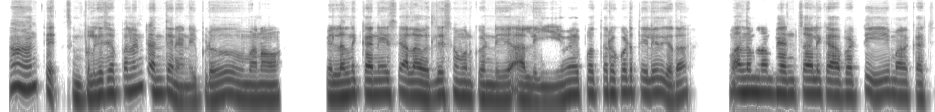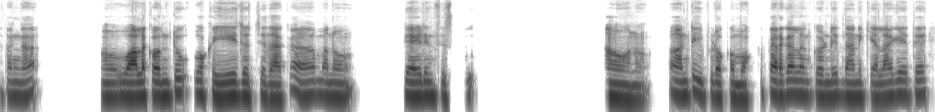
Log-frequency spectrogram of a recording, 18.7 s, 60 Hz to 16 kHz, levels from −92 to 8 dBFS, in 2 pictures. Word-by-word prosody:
ఆ! -, -, +4 dB
అంతే. 225 Hz, +1 st, -2 dB, 0.2 s
సింపుల్‌గా 130 Hz, +3 st, 0 dB
చెప్పాలంటే, 180 Hz, +7 st, -1 dB
అంతేనండి. 140 Hz, -10 st, -1 dB
ఇప్పుడు 115 Hz, +1 st, -3 dB, 0.4 s
మనం 120 Hz, +1 st, +2 dB, 0.6 s
పిల్లల్ని 135 Hz, +3 st, +3 dB
కనేసి, 150 Hz, +1 st, +2 dB
అలా 140 Hz, -1 st, +2 dB
వదిలేసామనుకోండి. 130 Hz, -3 st, -1 dB, 0.2 s
వాళ్ళు 115 Hz, -3 st, +1 dB, 0.2 s
ఏమైపోతారో 150 Hz, +4 st, -1 dB
కూడా 165 Hz, 0 st, 0 dB
తెలీదు 155 Hz, 0 st, -1 dB
కదా! 130 Hz, +4 st, -1 dB, 0.5 s
వాళ్ళని 165 Hz, 0 st, +4 dB
మనం 160 Hz, 0 st, +2 dB
పెంచాలి 155 Hz, +1 st, +2 dB
కాబట్టి, 140 Hz, +3 st, -1 dB, 0.2 s
మనం 135 Hz, -1 st, -1 dB
ఖచ్చితంగా 135 Hz, +2 st, -3 dB, 0.8 s
ఆహ్, 130 Hz, 0 st, 0 dB
వాళ్ళకంటూ 135 Hz, +2 st, +5 dB, 0.2 s
ఒక 140 Hz, -, -5 dB, 0.2 s
ఏజ్ 135 Hz, 0 st, +3 dB
వచ్చేదాకా 125 Hz, +2 st, -2 dB, 0.3 s
మనం 130 Hz, -1 st, +1 dB, 0.7 s
గైడెన్స్ 135 Hz, 0 st, +3 dB
ఇస్తూ 115 Hz, -, -12 dB, 1.4 s
అవును. 120 Hz, -3 st, +2 dB, 0.4 s
అంటే, 140 Hz, +3 st, 0 dB
ఇప్పుడు 135 Hz, 0 st, -3 dB
ఒక 130 Hz, -, -9 dB
మొక్క 120 Hz, 0 st, -3 dB
పెరగాలనుకోండి 140 Hz, -2 st, +1 dB
దానికి 130 Hz, 0 st, 0 dB
ఎలాగైతే 140 Hz, +3 st, -1 dB
135 Hz, 120 wpm, -22 LUFS, 130-150 Hz, 1.4 s, వాళ్ళకంటూ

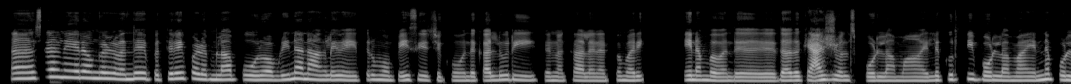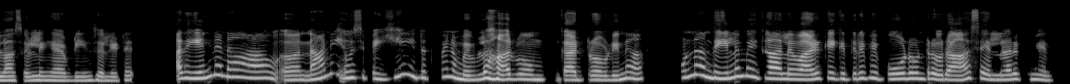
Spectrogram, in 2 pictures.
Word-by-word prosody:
அ -, -, +2 dB, 0.2 s
சில 345 Hz, +1 st, -2 dB
நேரங்கள் 295 Hz, -4 st, +2 dB
வந்து 245 Hz, +3 st, +2 dB
இப்போ 225 Hz, -2 st, -6 dB
திரைப்படம்லாம் 235 Hz, -5 st, +1 dB
போறோம் 210 Hz, -1 st, +1 dB
அப்டின்னா, 230 Hz, +7 st, +1 dB
நாங்களே 210 Hz, -1 st, 0 dB, 0.3 s
திரும்ப 215 Hz, -2 st, -1 dB
பேசி 205 Hz, +2 st, -2 dB
வச்சுக்குவோம். 180 Hz, -1 st, -6 dB
இந்த 180 Hz, 0 st, -2 dB
கல்லூரி 205 Hz, +3 st, 0 dB, 0.2 s
கன 185 Hz, -1 st, -4 dB
கால 175 Hz, -1 st, -2 dB
நட்பு 185 Hz, +3 st, -7 dB
மாரி 185 Hz, +1 st, -1 dB, 0.4 s
"ஏ -, -, +5 dB
நம்ம 200 Hz, -1 st, 0 dB
வந்து 175 Hz, 0 st, -2 dB, 0.4 s
ஏதாவது 180 Hz, +1 st, +1 dB
கேசுவல்ஸ் 195 Hz, +1 st, +1 dB
போடலாமா? 175 Hz, 0 st, -2 dB, 0.2 s
இல்ல 190 Hz, +2 st, -1 dB
குர்தி 230 Hz, +2 st, -2 dB
போடலாமா? 185 Hz, -2 st, 0 dB
என்ன 215 Hz, +4 st, +2 dB
போடலாம்? 190 Hz, -2 st, +1 dB
சொல்லுங்க." 190 Hz, +1 st, 0 dB
அப்டின்னு 180 Hz, +2 st, -3 dB
சொல்லிட்டு. 180 Hz, +3 st, -4 dB, 0.5 s
அது 285 Hz, -, +2 dB
என்னன்னா, 370 Hz, +1 st, 0 dB, 0.8 s
நானே 305 Hz, -, +1 dB
யோசிப்பேன், 295 Hz, -5 st, -1 dB
ஏன் 450 Hz, 0 st, -2 dB
இதுக்கு 300 Hz, -2 st, -5 dB
போய் 355 Hz, -1 st, 0 dB
நம்ம 250 Hz, -7 st, +4 dB
இவ்ளோ 260 Hz, +7 st, +3 dB, 0.2 s
ஆர்வம் 230 Hz, -2 st, +1 dB, 0.2 s
காட்டுறோம். 205 Hz, 0 st, +2 dB
அப்டின்னா 230 Hz, +7 st, +1 dB, 0.5 s
ஒண்ணு 370 Hz, +7 st, 0 dB
அந்த 300 Hz, -4 st, +4 dB
இளமை 370 Hz, +5 st, +1 dB
கால 260 Hz, -2 st, +5 dB
வாழ்க்கைக்கு 255 Hz, +3 st, +3 dB
திருப்பி 280 Hz, +2 st, 0 dB
போணும்ன்ற 260 Hz, +1 st, +2 dB
ஒரு 220 Hz, -, +1 dB
ஆசை 275 Hz, +1 st, -2 dB
எல்லாருக்குமே 230 Hz, +2 st, -1 dB
இருக்கு. 195 Hz, -2 st, -8 dB
220 Hz, 155 wpm, -23 LUFS, 195-270 Hz, 0.8 s, ஏ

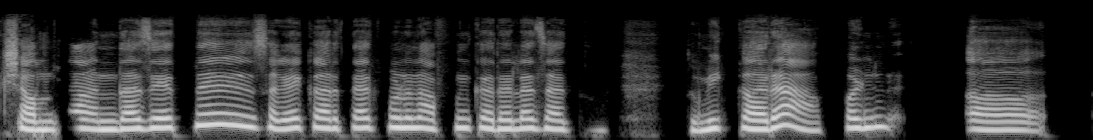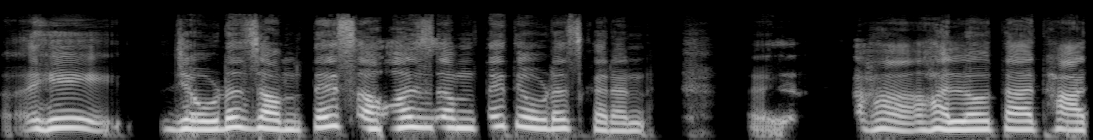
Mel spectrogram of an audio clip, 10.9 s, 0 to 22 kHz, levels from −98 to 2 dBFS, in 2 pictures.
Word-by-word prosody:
क्षमता 215 Hz, +1 st, 0 dB
अंदाज 230 Hz, +2 st, +1 dB
येत 250 Hz, 0 st, +3 dB
नाही. 320 Hz, -3 st, +3 dB
सगळे 240 Hz, -2 st, 0 dB
करतायेत 250 Hz, 0 st, -1 dB
म्हणून 255 Hz, -1 st, +3 dB
आपण 245 Hz, +1 st, -2 dB
करायला 235 Hz, -1 st, 0 dB
जातो. 215 Hz, -4 st, -5 dB, 0.4 s
तुम्ही 210 Hz, +4 st, 0 dB
करा 240 Hz, +1 st, +3 dB
पण 250 Hz, +2 st, 0 dB, 0.4 s
अ, 220 Hz, -, -1 dB, 0.7 s
हे 235 Hz, +3 st, +2 dB, 0.5 s
जेवढं 225 Hz, +4 st, +4 dB
जमतंय, 230 Hz, +3 st, +3 dB
सहज 260 Hz, +1 st, +1 dB
जमतंय 255 Hz, +3 st, 0 dB
तेवढंच 235 Hz, -4 st, +1 dB
करा." 195 Hz, -3 st, -4 dB
अ, 180 Hz, -, -5 dB, 0.6 s
हं. -, -, -12 dB, 0.4 s
हां, 215 Hz, -5 st, -1 dB
हलवतात 215 Hz, 0 st, +2 dB
हात 205 Hz, -3 st, 0 dB
235 Hz, 145 wpm, -19 LUFS, 215-255 Hz, 0.7 s, जेवढं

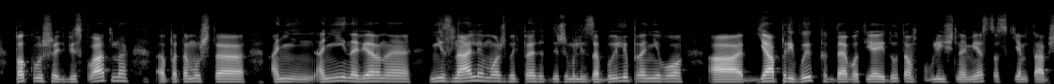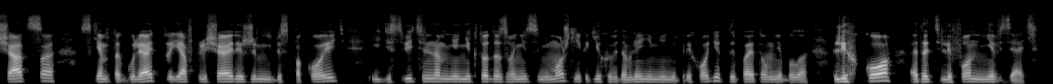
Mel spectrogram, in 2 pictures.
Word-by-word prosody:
покушать 150 Hz, -4 st, +1 dB
бесплатно, 160 Hz, +7 st, +3 dB, 0.2 s
а 110 Hz, -, -4 dB
потому 135 Hz, +2 st, -3 dB
что 125 Hz, -4 st, +4 dB, 0.2 s
они 120 Hz, -2 st, -4 dB
они, 150 Hz, +6 st, -2 dB
наверное, 140 Hz, -3 st, +3 dB, 0.2 s
не 145 Hz, +4 st, -3 dB
знали, 150 Hz, +5 st, +5 dB
может 150 Hz, -4 st, -3 dB
быть, 140 Hz, -3 st, -7 dB
про 135 Hz, -, +2 dB
этот 130 Hz, -5 st, -7 dB
режим 125 Hz, 0 st, -5 dB
или 125 Hz, -, -6 dB
забыли 135 Hz, +7 st, -1 dB
про 145 Hz, -3 st, -2 dB
него. 140 Hz, -1 st, -2 dB, 0.2 s
А 120 Hz, 0 st, +9 dB
я 145 Hz, +9 st, +8 dB
привык, 150 Hz, +3 st, -1 dB
когда 125 Hz, -2 st, +1 dB
вот 120 Hz, -1 st, -4 dB
я 125 Hz, 0 st, +4 dB
иду 140 Hz, +4 st, -7 dB
там 140 Hz, -, -1 dB
в -, -, -17 dB
публичное 120 Hz, +1 st, -4 dB
место 135 Hz, +3 st, -4 dB
с 135 Hz, -, -9 dB
кем-то 120 Hz, -2 st, -2 dB
общаться, 145 Hz, +5 st, +1 dB, 0.2 s
с -, -, -11 dB
кем-то 120 Hz, -2 st, -3 dB
гулять, 125 Hz, +9 st, +3 dB
то 125 Hz, -, -6 dB
я 125 Hz, +2 st, +2 dB
включаю 125 Hz, +2 st, +2 dB
режим 125 Hz, 0 st, -5 dB
"Не 120 Hz, -, -8 dB
беспокоить", 130 Hz, +7 st, -4 dB, 0.2 s
и 115 Hz, -, -11 dB
действительно 135 Hz, +4 st, -5 dB
мне 125 Hz, -1 st, -5 dB
никто 125 Hz, +2 st, -3 dB
дозвониться 120 Hz, -1 st, -6 dB
не 115 Hz, -, -8 dB
может, 145 Hz, +4 st, -4 dB
никаких 120 Hz, +1 st, -10 dB
уведомлений 115 Hz, +2 st, -5 dB
мне 120 Hz, -1 st, -7 dB
не 115 Hz, -1 st, -8 dB
приходит, 130 Hz, +8 st, -7 dB
и 120 Hz, -, -5 dB
поэтому 120 Hz, -1 st, -3 dB
мне 115 Hz, -1 st, -6 dB
было 110 Hz, -1 st, -6 dB, 0.2 s
легко 155 Hz, +6 st, +5 dB, 0.2 s
этот 125 Hz, +2 st, 0 dB
телефон 125 Hz, +1 st, -4 dB
не 125 Hz, +1 st, -2 dB
взять. 100 Hz, -4 st, -8 dB
125 Hz, 180 wpm, -24 LUFS, 120-140 Hz, 0.2 s, А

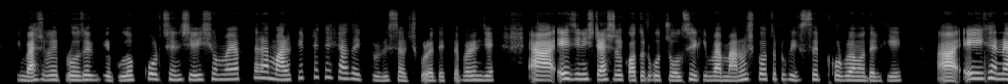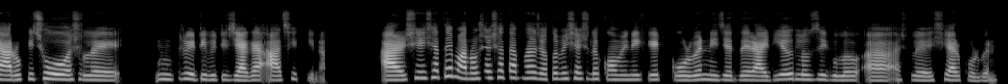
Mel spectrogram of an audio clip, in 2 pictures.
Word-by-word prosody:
কিংবা 195 Hz, -3 st, 0 dB
আসলে 215 Hz, -1 st, -4 dB
project 205 Hz, +1 st, -2 dB
develop 195 Hz, +3 st, -4 dB
করছেন, 240 Hz, -2 st, -3 dB
সেই 220 Hz, 0 st, -1 dB
সময় 235 Hz, 0 st, -1 dB
আপনারা 305 Hz, +2 st, -3 dB
মার্কেটটাকে 300 Hz, +10 st, -1 dB
সাথে 265 Hz, -2 st, -1 dB
একটু 205 Hz, -, -21 dB
রিসার্চ 190 Hz, -3 st, -7 dB
করে -, -, -1 dB
দেখতে 175 Hz, -, -9 dB
পারেন। 200 Hz, +1 st, -1 dB
যে -, -, 0 dB, 0.5 s
আ -, -, +12 dB, 0.2 s
এই 265 Hz, -, +7 dB
জিনিসটা 245 Hz, -2 st, +1 dB
আসলে 220 Hz, -1 st, -2 dB
কতটুকু 200 Hz, +1 st, -2 dB
চলছে? 180 Hz, +5 st, -4 dB
কিংবা 190 Hz, -1 st, +1 dB
মানুষ 220 Hz, +6 st, 0 dB
কতটুকু 240 Hz, -1 st, -6 dB
একসেপ্ট 220 Hz, +2 st, -6 dB
করবে 200 Hz, -2 st, -1 dB
আমাদেরকে? 185 Hz, -1 st, -4 dB, 0.5 s
আ -, -, +6 dB, 0.3 s
এইখানে 270 Hz, -2 st, +3 dB
আরো 215 Hz, -, +3 dB
কিছু 260 Hz, +3 st, -3 dB, 0.2 s
আসলে 215 Hz, -3 st, -3 dB, 0.6 s
উম 240 Hz, -, -4 dB
creativity 225 Hz, -4 st, -2 dB
র -, -, -9 dB
জায়গা 200 Hz, +2 st, +5 dB, 0.2 s
আছে 210 Hz, +7 st, -5 dB
কিনা? -, -, -12 dB, 0.7 s
আর 205 Hz, 0 st, +9 dB
সেই 295 Hz, -1 st, -2 dB
সাথে 325 Hz, +4 st, -1 dB
মানুষের 270 Hz, +3 st, 0 dB
সাথে 315 Hz, -1 st, -3 dB
আপনারা 285 Hz, 0 st, -2 dB
যত 245 Hz, +2 st, -5 dB
বেশি 270 Hz, +1 st, -4 dB
আসলে 255 Hz, -1 st, -5 dB
communicate 220 Hz, 0 st, -2 dB
করবেন, 200 Hz, +2 st, -1 dB
নিজেদের 205 Hz, 0 st, -3 dB, 0.2 s
ideology 230 Hz, +2 st, -2 dB
গুলো 195 Hz, -1 st, -4 dB, 0.3 s
আ -, -, +1 dB, 0.2 s
আসলে 205 Hz, -1 st, -9 dB, 0.2 s
শেয়ার 200 Hz, -4 st, +1 dB
করবেন। 175 Hz, -1 st, -9 dB
220 Hz, 170 wpm, -24 LUFS, 200-245 Hz, 0.7 s, আ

